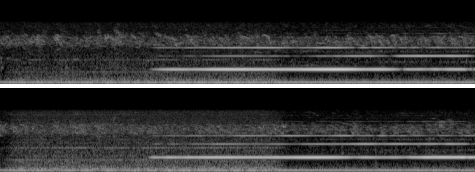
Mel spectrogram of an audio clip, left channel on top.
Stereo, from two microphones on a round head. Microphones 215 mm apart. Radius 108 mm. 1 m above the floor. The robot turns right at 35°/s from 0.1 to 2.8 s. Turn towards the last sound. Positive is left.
turn(degrees=-110)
